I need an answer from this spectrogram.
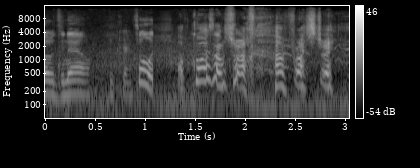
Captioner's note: laughter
